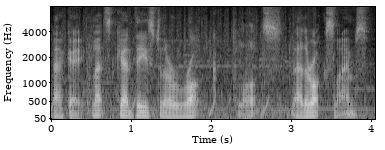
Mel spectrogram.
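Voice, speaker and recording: Low-voiced man chatting casually on a stream. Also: fairly even intonation, measured pace, vocal fry. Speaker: livestream host, VTuber and audio voice performer. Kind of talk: casual livestream chat while playing a video game. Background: music behind the voice.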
